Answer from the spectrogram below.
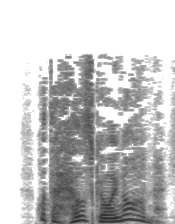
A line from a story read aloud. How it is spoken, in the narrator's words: he panted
